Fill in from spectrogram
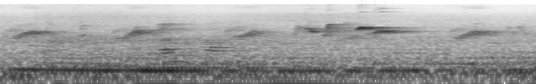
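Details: Wild-caught red-whiskered bulbul from central Vietnam gives a string of quick upslurred whistled notes, roughly one every half second, with a brief brighter flourish near the end over a low humming background.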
